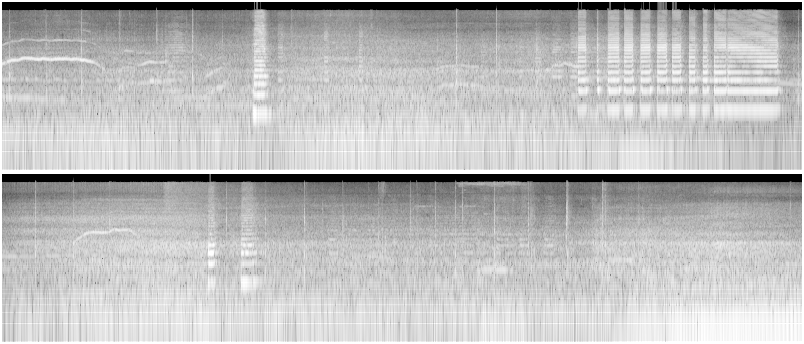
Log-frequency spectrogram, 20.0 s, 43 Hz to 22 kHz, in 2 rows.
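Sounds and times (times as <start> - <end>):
siren whoop: 0.0 - 3.0, 9.5 - 12.0
fire truck horns honking: 0.0 - 19.4
heavy vehicles rumbling: 0.0 - 20.0.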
